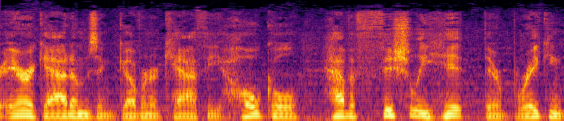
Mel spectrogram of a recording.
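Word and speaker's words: Hochul: Uh, what do you New Yorkers think of how Mayor Eric Adams and Governor Kathy Hokll Yes. Yes. You pronounced it right.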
